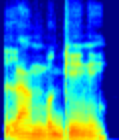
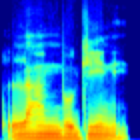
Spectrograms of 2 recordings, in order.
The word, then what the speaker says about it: Lamborghini: Lamborghini. But that's not how Italians pronounce it. They say Lamborghini. Lamborghini. You have to read the R and go with the Italian flu.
